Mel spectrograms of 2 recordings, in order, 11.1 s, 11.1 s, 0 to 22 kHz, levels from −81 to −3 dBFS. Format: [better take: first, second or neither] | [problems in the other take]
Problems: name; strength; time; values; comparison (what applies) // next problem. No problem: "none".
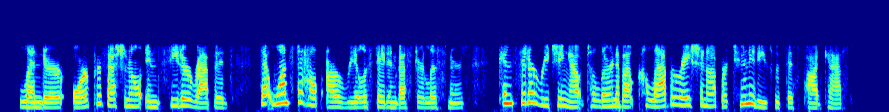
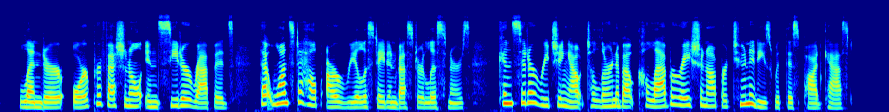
second | garbled, watery; badly; nothing above 4 kHz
